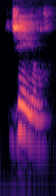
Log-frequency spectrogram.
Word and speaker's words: gaol: Jail. No, it's pronounced jail. All right. Jail. That's what I thought. But you know, it's so peculiar looking here in English that you think, oh, that can't be how it's pronounced, but in fact it is.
